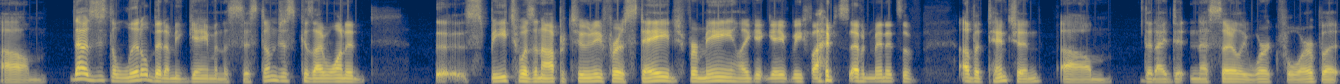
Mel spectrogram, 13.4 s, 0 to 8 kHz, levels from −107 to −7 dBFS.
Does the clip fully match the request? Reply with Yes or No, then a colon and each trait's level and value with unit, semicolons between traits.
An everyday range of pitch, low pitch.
Yes: average, 4.2 semitones; low, 115 Hz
